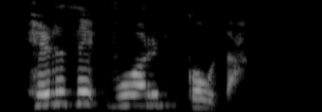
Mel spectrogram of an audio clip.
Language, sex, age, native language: Icelandic, female, 8, Icelandic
